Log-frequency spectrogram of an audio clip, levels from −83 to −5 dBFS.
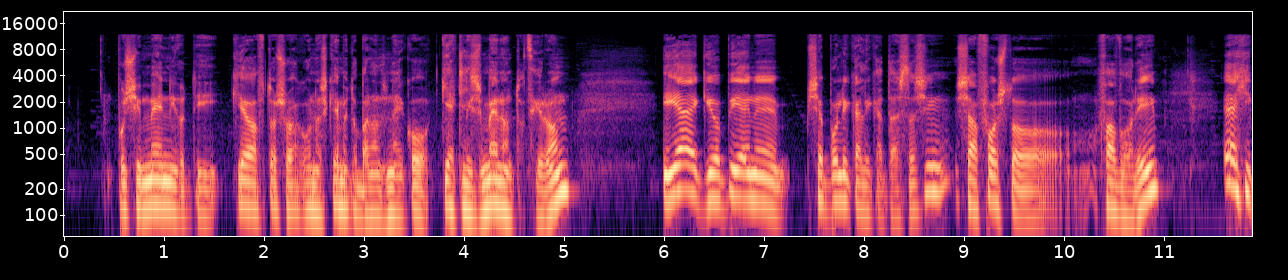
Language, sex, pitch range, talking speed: Greek, male, 110-150 Hz, 135 wpm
